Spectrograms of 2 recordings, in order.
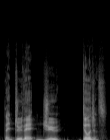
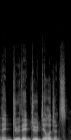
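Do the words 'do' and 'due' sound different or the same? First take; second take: different; same. First: A non-American accent; 'due' differs from 'do'. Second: An American accent; 'do' and 'due' sound alike. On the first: The speaker calls it right. "those are two different words" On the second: The speaker calls it wrong. "when you guys would say it in an American accent"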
